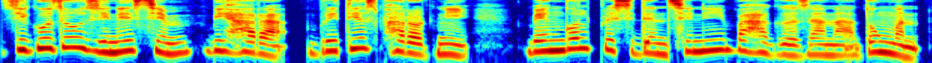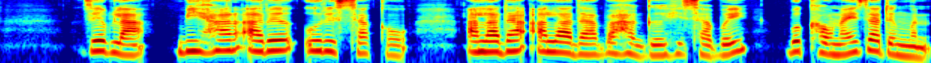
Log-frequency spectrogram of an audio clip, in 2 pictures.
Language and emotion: Bodo, neutral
